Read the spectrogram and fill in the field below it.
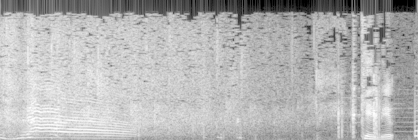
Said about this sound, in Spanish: Un, un aplauso. Gracias. Para, ¡Bravo!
